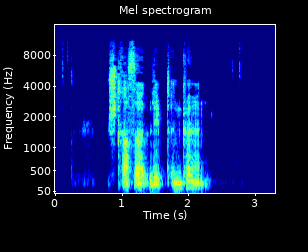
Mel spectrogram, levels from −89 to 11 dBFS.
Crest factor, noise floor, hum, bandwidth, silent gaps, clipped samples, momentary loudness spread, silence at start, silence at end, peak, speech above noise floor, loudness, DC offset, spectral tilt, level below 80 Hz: 22 dB; -72 dBFS; none; 11.5 kHz; none; under 0.1%; 7 LU; 0.8 s; 1.05 s; -10 dBFS; 44 dB; -29 LUFS; under 0.1%; -3.5 dB/octave; -66 dBFS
